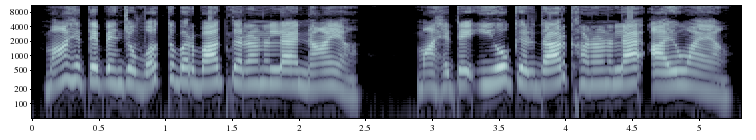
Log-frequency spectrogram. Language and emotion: Sindhi, angry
